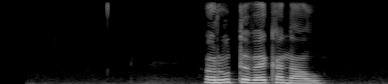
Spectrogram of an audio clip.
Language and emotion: Russian, neutral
